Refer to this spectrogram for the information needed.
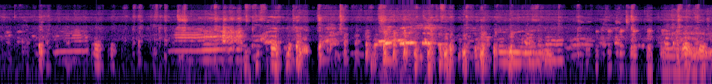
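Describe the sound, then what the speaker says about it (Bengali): Farmyard chickens being fed crowd in with a busy, overlapping chorus of close clucks and squawks, a restless flock sound that carries on throughout. "আমি আমার মুরগিগুলোকে খাইতে দেবো দেখেন এরা খাওয়ার জন্য সবাই পাগল হয়ে গেছে"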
